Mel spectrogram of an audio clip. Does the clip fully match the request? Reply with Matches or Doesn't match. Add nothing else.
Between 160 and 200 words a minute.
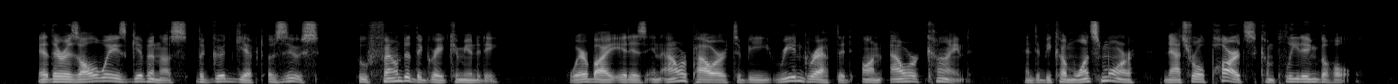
Matches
